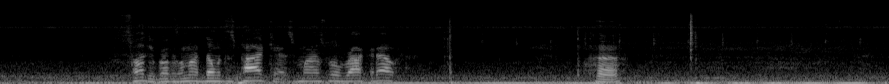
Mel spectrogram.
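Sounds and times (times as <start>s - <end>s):
idling car engine: 0.0s - 8.8s
speech: 1.3s - 4.6s, 6.0s - 6.4s
car turn signal ticking: 1.5s - 8.8s.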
